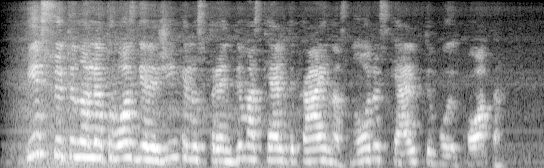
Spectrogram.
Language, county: Lithuanian, Klaipėda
